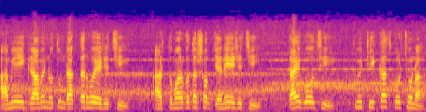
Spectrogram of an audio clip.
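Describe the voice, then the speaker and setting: A man playing a brave, compassionate young village doctor in an animated story, earnest and reasoning, with music behind him. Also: high-pitched, brisk, background noise, close to an everyday voice.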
